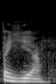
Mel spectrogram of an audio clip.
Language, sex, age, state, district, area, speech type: Urdu, male, 30-45, Uttar Pradesh, Muzaffarnagar, urban, spontaneous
